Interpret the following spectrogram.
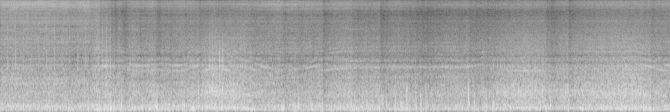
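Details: Mitsubishi Pajero petrol engine at idle after new rocker cover gaskets, spark plug well gaskets and an oil change: an irregular light knock, loudest at the driver-side rocker cover. The source is not yet diagnosed.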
